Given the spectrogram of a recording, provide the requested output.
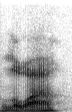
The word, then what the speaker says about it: Lwa: It looks like it's spelled IWA, Iowa, Awa, but Iowa. it's not pronounced that way at Sure, it all. wasn't Iowa? LWA, Loa.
